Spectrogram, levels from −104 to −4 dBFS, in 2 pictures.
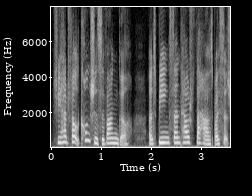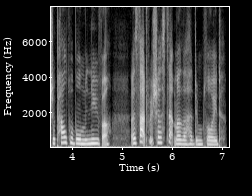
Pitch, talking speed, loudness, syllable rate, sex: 265 Hz, 210 wpm, -20 LUFS, 5.6 syllables/s, female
